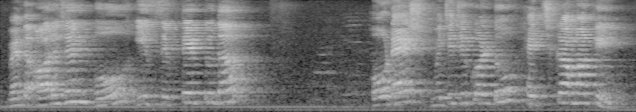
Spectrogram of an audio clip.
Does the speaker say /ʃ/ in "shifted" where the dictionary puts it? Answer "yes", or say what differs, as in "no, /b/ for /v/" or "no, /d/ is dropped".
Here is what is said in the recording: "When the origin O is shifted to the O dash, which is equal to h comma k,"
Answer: no, /s/ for /ʃ/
